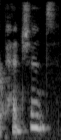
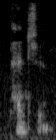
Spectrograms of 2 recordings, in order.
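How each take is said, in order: First: Penchant with a high, rising question tune. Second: Penchant very softly, with no question rise; muttered repeat. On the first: Checking a word choice mid-sentence, questioning "penchant". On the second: Testing the word to oneself, muttered "penchant". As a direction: repeat "penchant" under your breath. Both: Real, not acted. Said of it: "Is that the right word?".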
